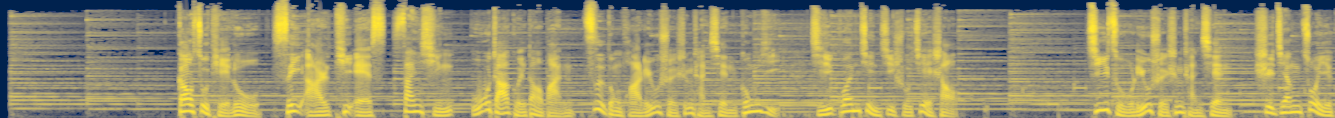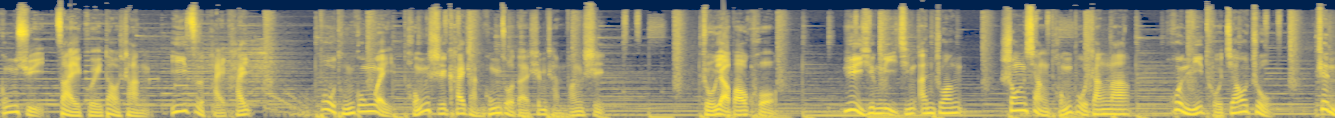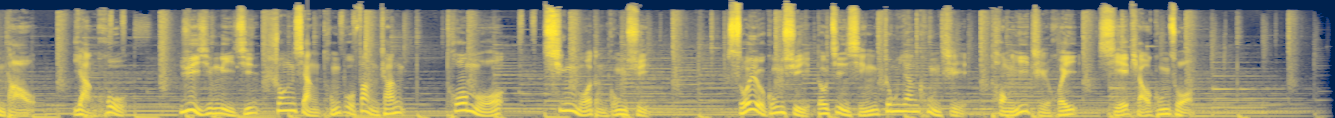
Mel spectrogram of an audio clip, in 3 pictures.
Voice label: 男 稳重正式; 高速铁路CRTSШ

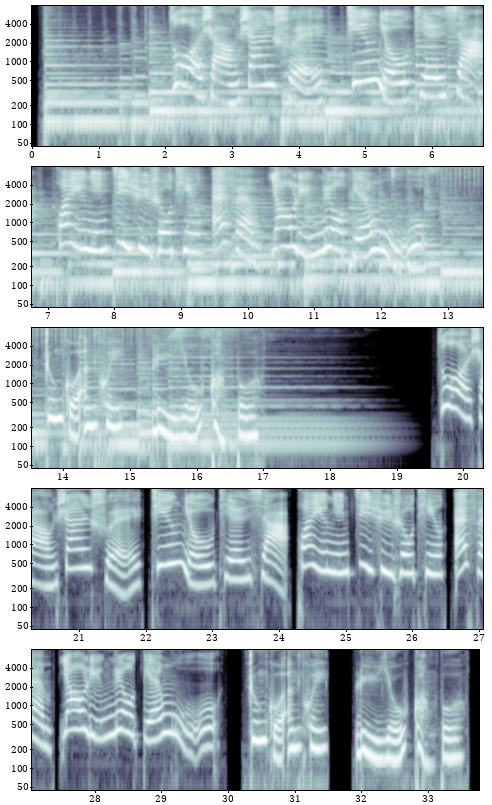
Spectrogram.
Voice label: 女 童声女

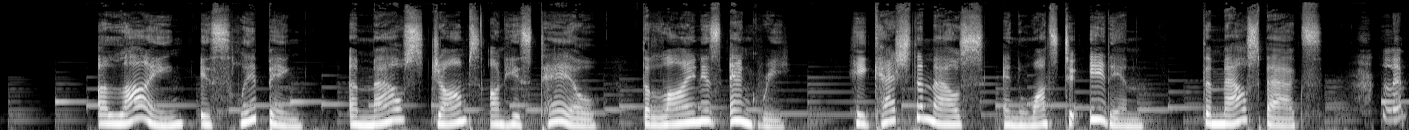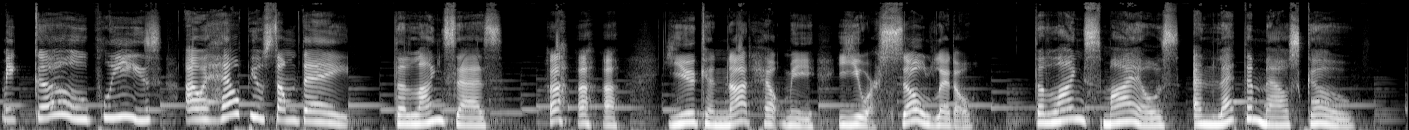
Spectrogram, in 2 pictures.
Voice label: 女 英 绘本 儿童故事

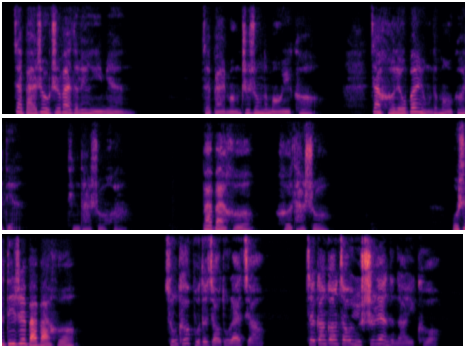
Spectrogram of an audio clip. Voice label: 女 模仿; 模仿白百合

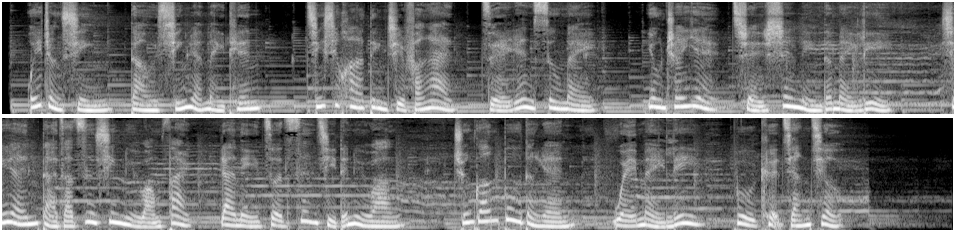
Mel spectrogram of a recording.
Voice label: 女 星源整形（品质感）

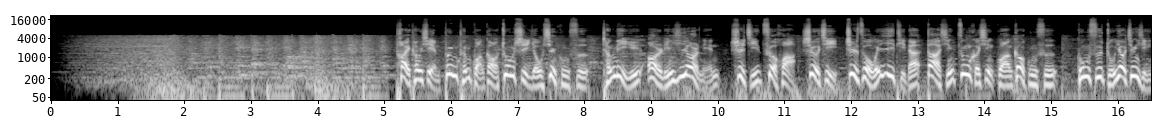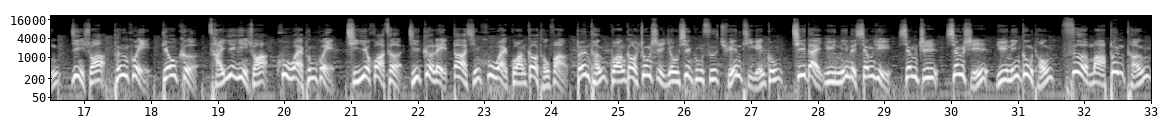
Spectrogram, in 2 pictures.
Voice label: 男85 【促销】浑厚有力

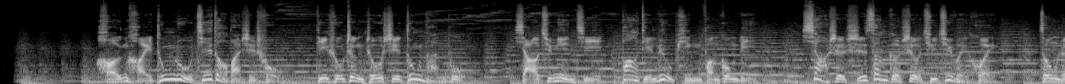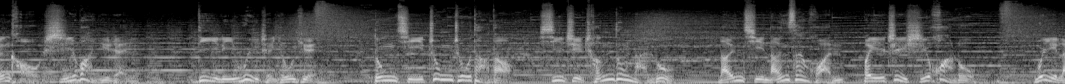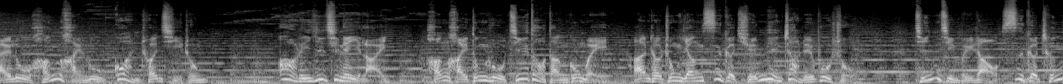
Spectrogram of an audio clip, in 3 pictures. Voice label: 男 大气激情--航海办事处

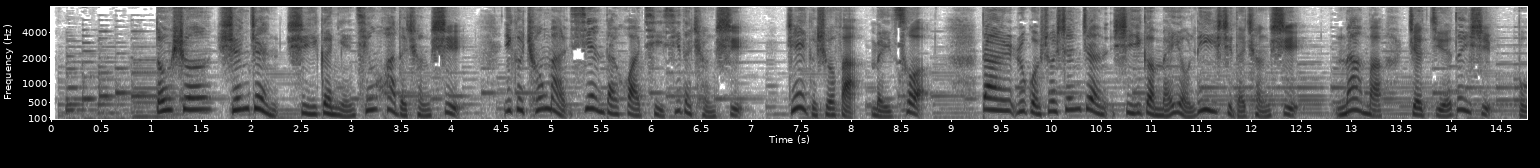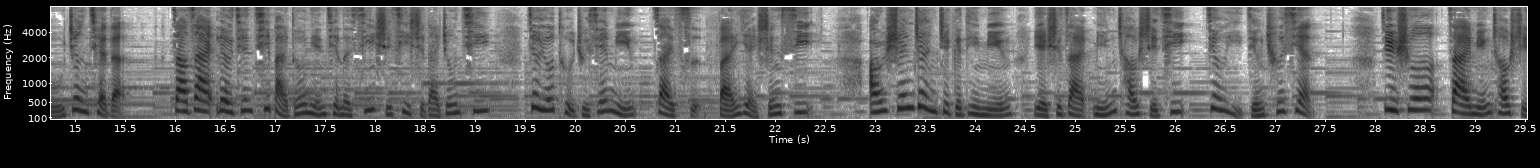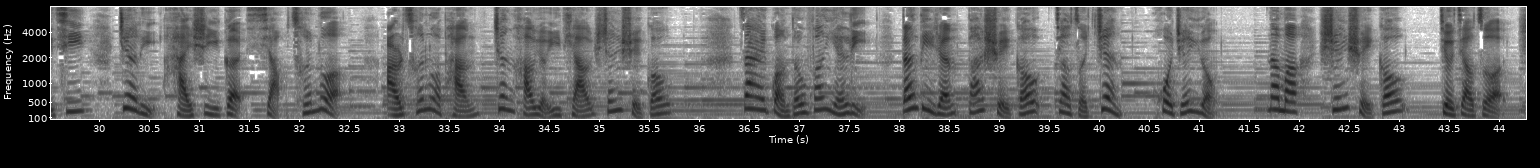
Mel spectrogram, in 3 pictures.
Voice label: 女 深圳城市介绍（轻松）

